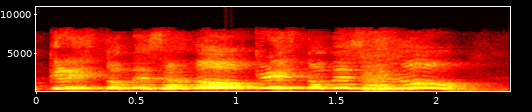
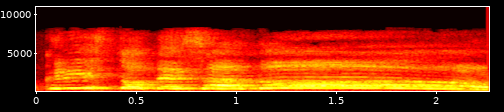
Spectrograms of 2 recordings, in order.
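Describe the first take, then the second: First: High, loud jubilant cry, second line slower; joyful shout. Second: High, loud and very slow, almost sung; drawn-out joyful shout. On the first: Healed woman leaping in the clinic, high joyful shout. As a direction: jump and shout your praise. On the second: Healed woman hugging the doctor, slow sung shout. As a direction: stretch the praise out like a song. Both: Retold or imitated.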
